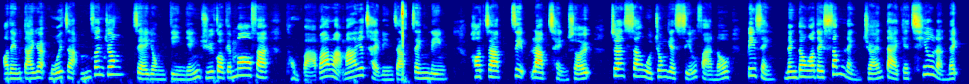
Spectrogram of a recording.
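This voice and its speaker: A woman with a Hong Kong Cantonese accent, presenting a scripted mindfulness lesson for children as a gentle emotion coach. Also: mid-range voice, big pitch swings, moderate pace.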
